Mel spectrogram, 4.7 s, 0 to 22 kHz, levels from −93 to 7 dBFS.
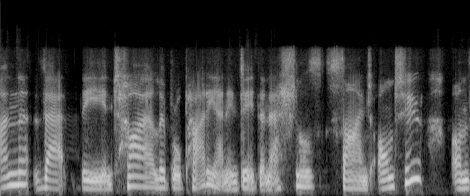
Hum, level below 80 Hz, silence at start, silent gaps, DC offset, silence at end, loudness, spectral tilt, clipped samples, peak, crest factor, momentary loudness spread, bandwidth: none; -58 dBFS; 0 s; none; under 0.1%; 0 s; -19 LUFS; -5 dB/octave; under 0.1%; -4 dBFS; 14 dB; 3 LU; 8.4 kHz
